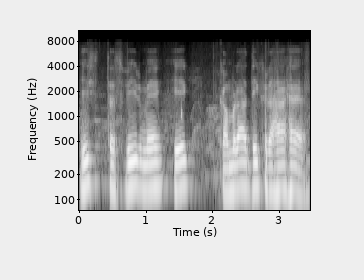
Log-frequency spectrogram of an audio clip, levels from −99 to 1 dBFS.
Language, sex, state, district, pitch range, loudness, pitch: Hindi, male, Bihar, Patna, 130-145 Hz, -12 LUFS, 140 Hz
